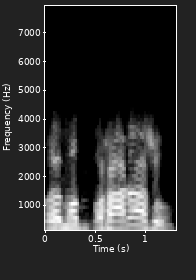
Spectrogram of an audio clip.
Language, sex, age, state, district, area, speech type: Assamese, male, 60+, Assam, Dhemaji, rural, conversation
